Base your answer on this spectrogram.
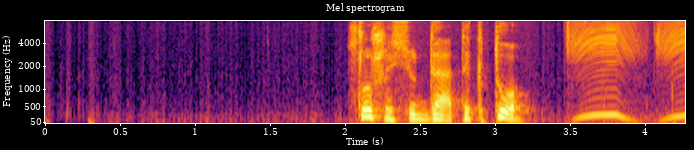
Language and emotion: Russian, angry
